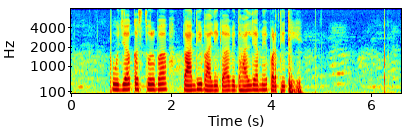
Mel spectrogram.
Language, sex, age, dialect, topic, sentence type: Hindi, female, 25-30, Marwari Dhudhari, banking, statement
